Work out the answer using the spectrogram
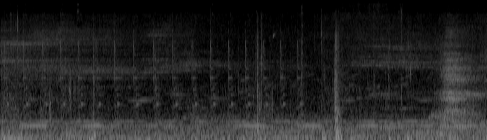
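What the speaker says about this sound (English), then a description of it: "that alarm is the alarm for running out of fuel" A low-fuel warning alarm sounds in the driving game Pacific Drive: a steady, repeating electronic tone pulsing at a regular rhythm over a dense bed of ambient and engine noise, with a brief rustling burst near the end.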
